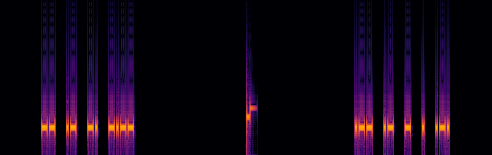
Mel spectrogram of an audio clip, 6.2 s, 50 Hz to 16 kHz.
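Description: Morse code beeps at 50 words per minute with doubled character spacing, in a steady mid-pitched tone, two quick bursts of short and long dits and dahs separated by a pause, with a single brief click between them.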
